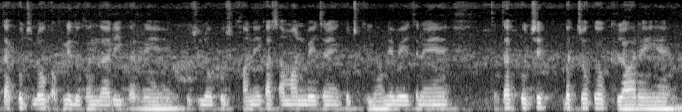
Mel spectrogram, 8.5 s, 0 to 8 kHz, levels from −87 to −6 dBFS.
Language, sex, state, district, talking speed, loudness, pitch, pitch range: Hindi, male, Arunachal Pradesh, Lower Dibang Valley, 195 wpm, -18 LUFS, 105 Hz, 100-110 Hz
